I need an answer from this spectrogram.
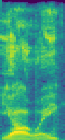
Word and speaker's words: Yahweh: yod he VAV he most scholars believe God's name was originally pronounced Yahweh for the last several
